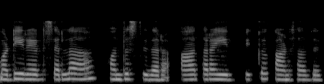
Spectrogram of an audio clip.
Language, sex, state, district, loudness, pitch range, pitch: Kannada, female, Karnataka, Dharwad, -32 LUFS, 225-245 Hz, 230 Hz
